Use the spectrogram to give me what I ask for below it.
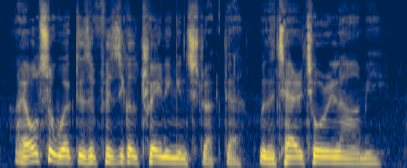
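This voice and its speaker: This man's voice sits at a medium pitch. He moves along at a fairly quick pace. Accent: South Welsh. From South Wales, Neath Port Talbot. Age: 60s. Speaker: election candidate. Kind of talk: campaign video narration. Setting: outdoors.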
